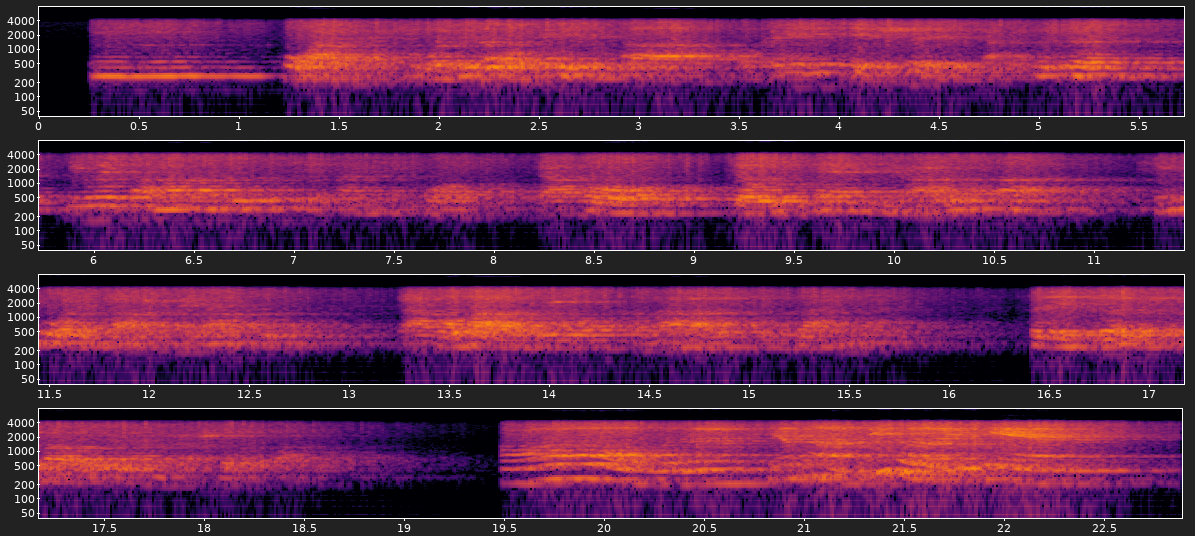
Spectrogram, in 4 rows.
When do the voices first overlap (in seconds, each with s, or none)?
none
